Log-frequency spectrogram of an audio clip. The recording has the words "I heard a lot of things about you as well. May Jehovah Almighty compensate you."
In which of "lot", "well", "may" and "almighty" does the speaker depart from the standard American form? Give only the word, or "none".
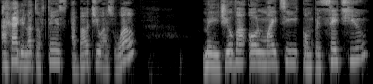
none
